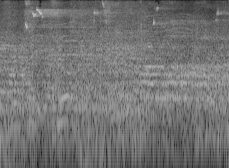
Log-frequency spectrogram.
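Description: Several voices talking and calling out at once, echoing in a large sports hall, with a dull thud or two near the start.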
